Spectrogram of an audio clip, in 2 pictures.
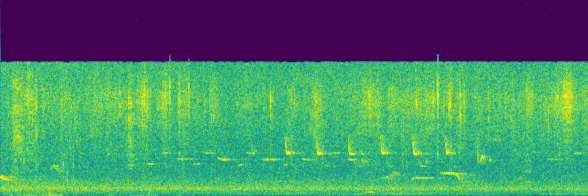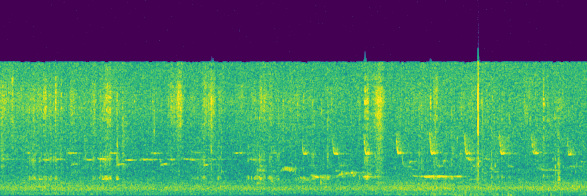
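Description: Outdoor ambience: small birds chirping in short, scattered calls over a steady background hiss, with faint high ticking throughout.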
